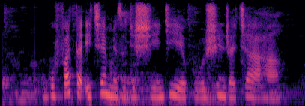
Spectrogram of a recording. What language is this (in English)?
Kinyarwanda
